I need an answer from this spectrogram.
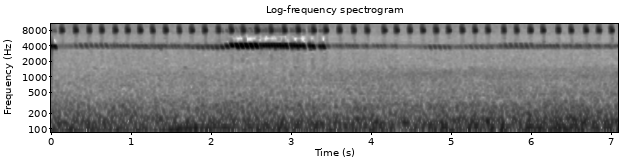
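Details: Autumn insect chorus from Japan: an even, high trill with a single stronger, pulsing burst of about a second, regular rapid ticking above it, and constant low rumble beneath.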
